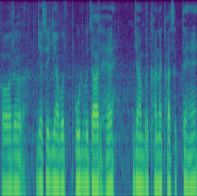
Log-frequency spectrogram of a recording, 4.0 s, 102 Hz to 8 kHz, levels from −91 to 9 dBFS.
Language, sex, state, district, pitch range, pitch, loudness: Hindi, male, Himachal Pradesh, Shimla, 120-135 Hz, 130 Hz, -19 LUFS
